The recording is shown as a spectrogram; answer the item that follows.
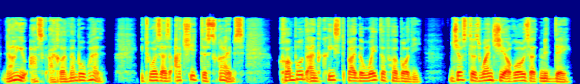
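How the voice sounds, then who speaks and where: A man playing an excitable, high-strung male artist. He speaks in formal, stilted phrases, with a lively rise and fall, read aloud on a dry recording. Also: moderate pace, slightly rough, dry recording. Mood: excited.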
